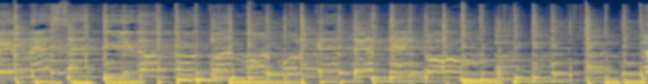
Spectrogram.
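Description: Salsa music playing at full level, with held bass notes, dense percussion strikes and melodic lines above.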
